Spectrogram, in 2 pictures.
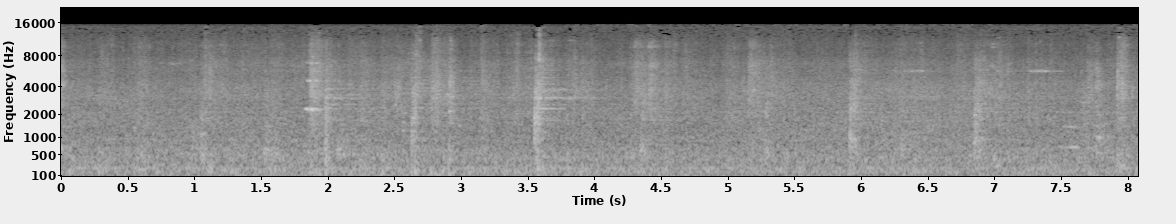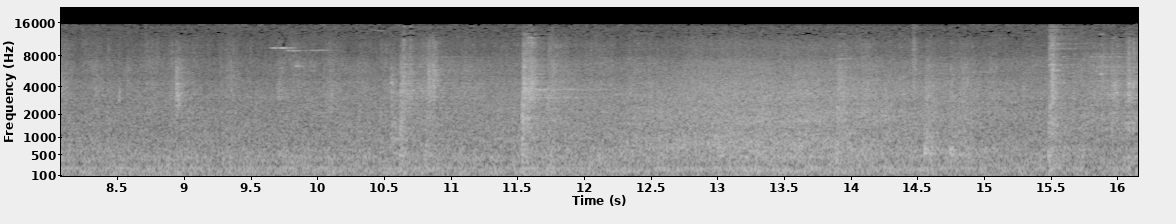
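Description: Train wheels click and clatter over rail joints and points.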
